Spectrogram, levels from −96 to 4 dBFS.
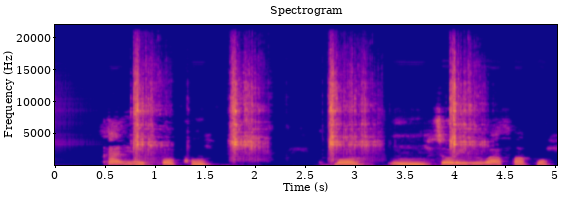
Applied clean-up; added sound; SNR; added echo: classical method spectral subtraction.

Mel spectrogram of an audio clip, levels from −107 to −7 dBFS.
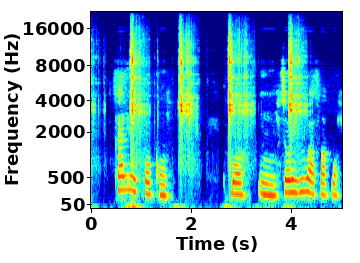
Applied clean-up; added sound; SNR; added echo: none; Rattle; 0 dB; none.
